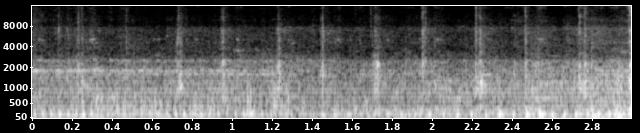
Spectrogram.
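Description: Horses on a ride trot past with a rapid, steady clip-clop of hooves, the beats fairly close and even, over a low background rumble and faint crowd noise.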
